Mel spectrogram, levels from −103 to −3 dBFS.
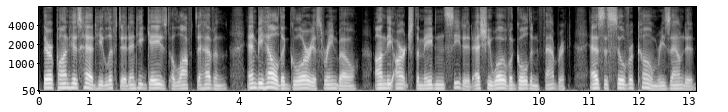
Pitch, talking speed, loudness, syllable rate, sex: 130 Hz, 150 wpm, -18 LUFS, 4.1 syllables/s, male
